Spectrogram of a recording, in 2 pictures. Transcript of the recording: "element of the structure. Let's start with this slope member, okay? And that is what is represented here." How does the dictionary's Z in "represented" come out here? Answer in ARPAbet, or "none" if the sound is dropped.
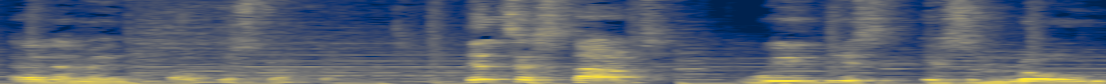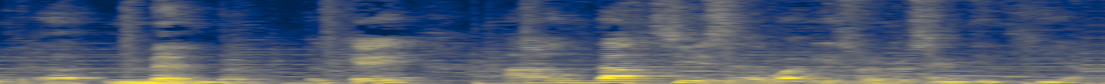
S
